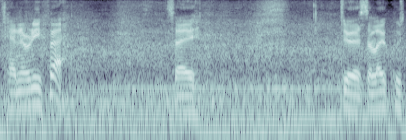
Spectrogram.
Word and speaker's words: Tenerife: I'm pronouncing it tenifa a lot of English people or in first language English speaking people Willa call it tenner Reef but the locals call it tenner reefa so do as a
